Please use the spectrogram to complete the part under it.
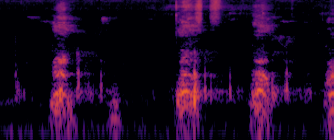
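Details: Basset Hound playing with a deer, giving loud, deep barks in uneven bursts, roughly three to four within a few seconds, with quieter rustling between them.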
